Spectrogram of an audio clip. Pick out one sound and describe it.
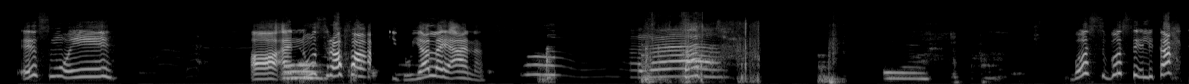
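A young child speaks over an online call.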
